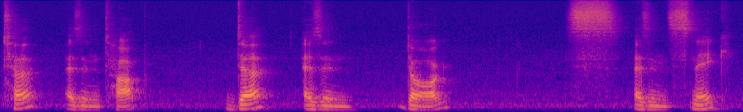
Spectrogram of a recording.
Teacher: sounds that are made with your tongue touching your alveolar ridge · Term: alveolar sounds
